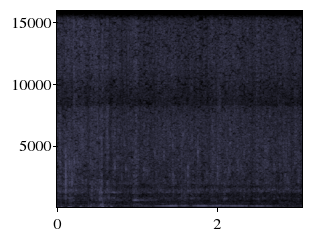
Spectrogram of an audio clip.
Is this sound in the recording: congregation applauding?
no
